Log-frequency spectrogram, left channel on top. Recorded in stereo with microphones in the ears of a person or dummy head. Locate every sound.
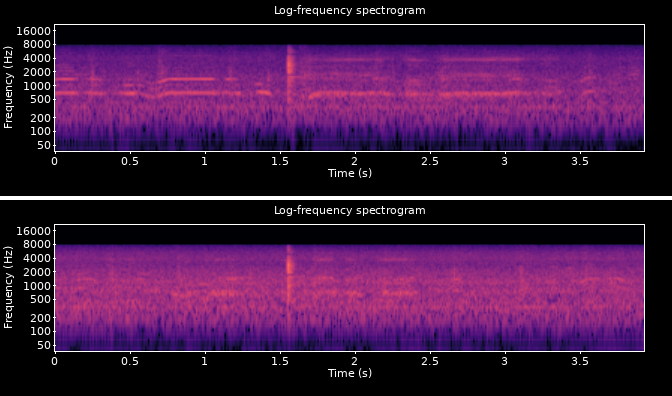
1.6 s tapping: 30° right (ahead or behind), 0.8 m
